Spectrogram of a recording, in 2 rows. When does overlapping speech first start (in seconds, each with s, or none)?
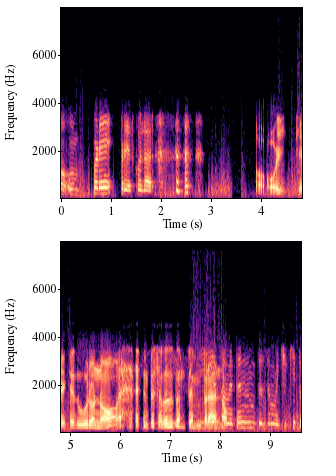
6.5 s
